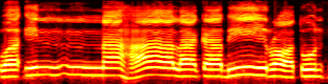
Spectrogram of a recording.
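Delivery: ওয়া ইন্নাহা slowly, the doubled ন hummed through the nose; with ghunnah. Shown as a demonstration. Teacher demonstrating ghunnah to students, slow nasal recitation. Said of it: "বলুন".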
